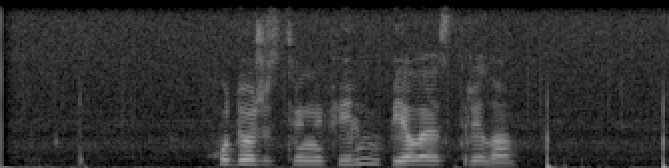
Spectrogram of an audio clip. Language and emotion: Russian, neutral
